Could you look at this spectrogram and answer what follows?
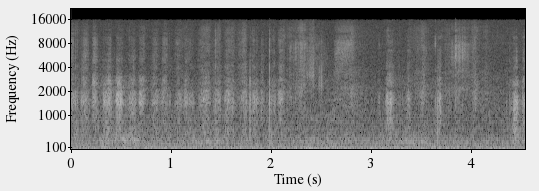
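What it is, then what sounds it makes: Marker scratching on a velvet art poster. An orange marker tip rubs and scratches across a flat velvet coloring poster with black flocked velvet lines on a stiff backing while coloring it in. The sound is a steady, soft, dry scratching with brief brighter strokes over a low background rumble, swelling slightly in the middle before easing back.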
